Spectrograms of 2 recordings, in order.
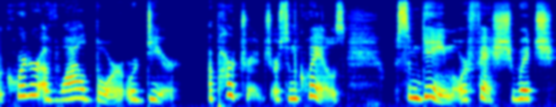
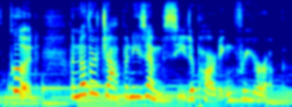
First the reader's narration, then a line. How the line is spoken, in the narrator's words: Passepartout chuckled and said to himself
